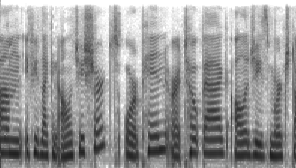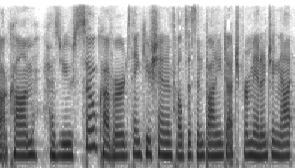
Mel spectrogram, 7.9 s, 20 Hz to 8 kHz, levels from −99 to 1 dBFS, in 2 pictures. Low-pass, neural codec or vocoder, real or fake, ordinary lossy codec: 7.2 kHz; none; real; AAC, 48 kbps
